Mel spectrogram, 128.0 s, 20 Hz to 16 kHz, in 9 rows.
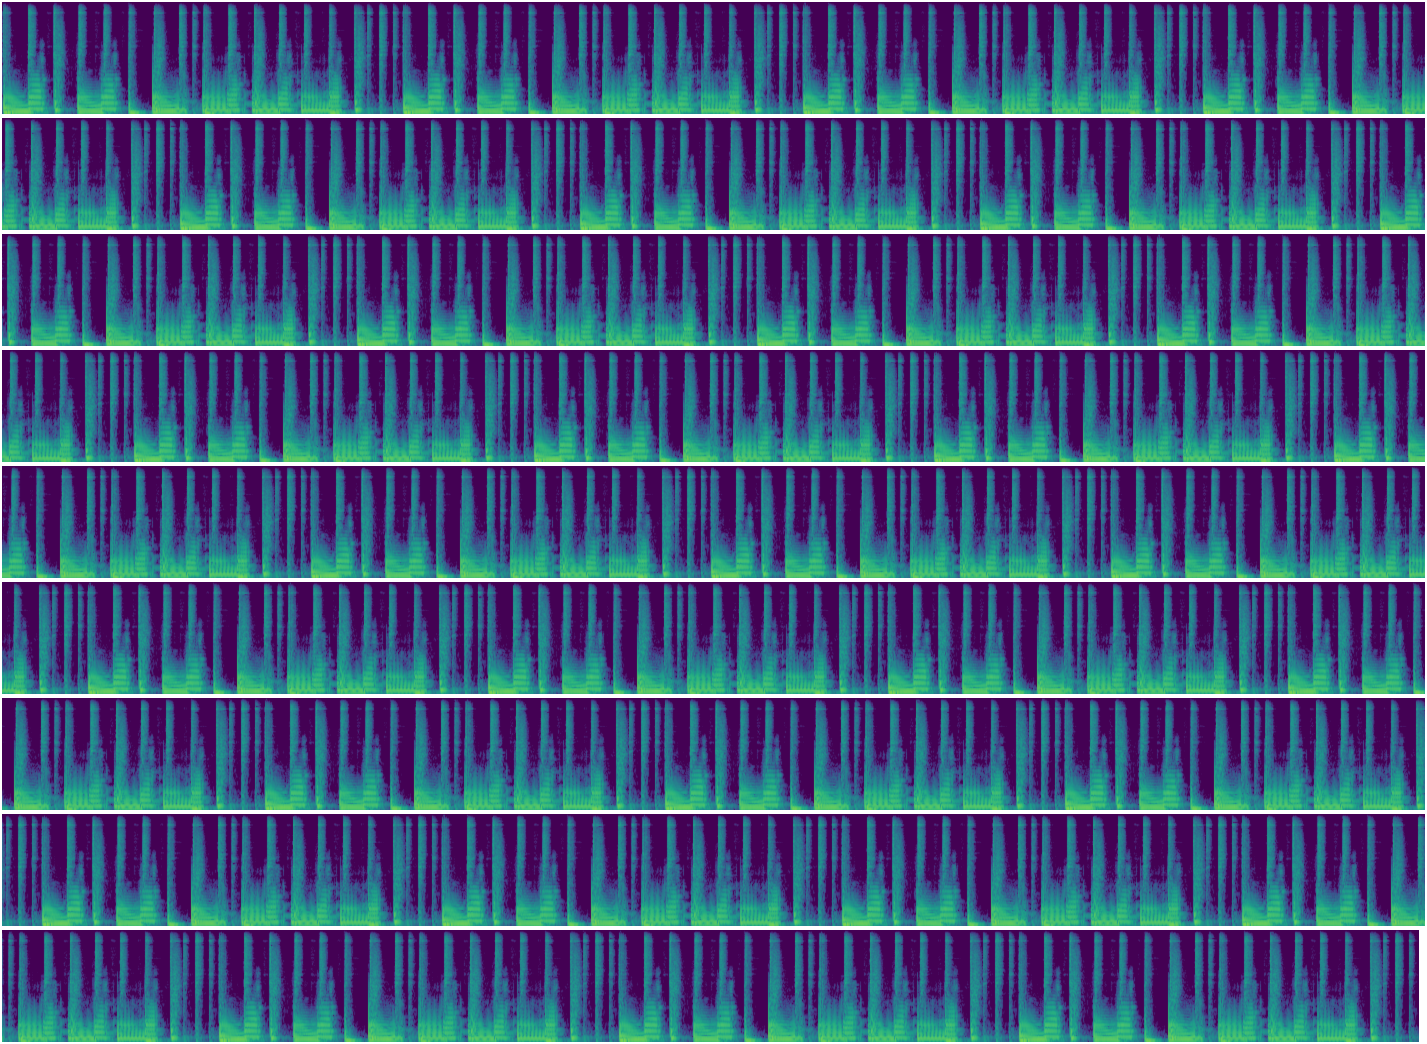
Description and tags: Bass loops 085 with drums long loop 120 bpm
beat, bpm, drum-loop, hip, 120, 120bpm, groove, bass, dance, groovy, loop, loops, rhythm, percs, funky, onlybass, drum, drums, hop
